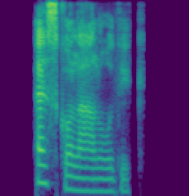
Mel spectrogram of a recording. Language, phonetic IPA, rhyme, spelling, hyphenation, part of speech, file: Hungarian, [ˈɛskɒlaːloːdik], -oːdik, eszkalálódik, esz‧ka‧lá‧ló‧dik, verb, Hu-eszkalálódik.ogg
- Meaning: to escalate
